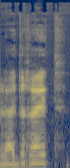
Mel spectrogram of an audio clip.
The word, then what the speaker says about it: Ladreit: donc marc ladreit de lacharrière donc ôta p1 ladreyt elle a des airs de l'it et de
